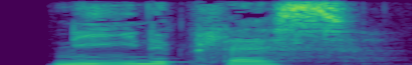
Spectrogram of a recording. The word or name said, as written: niendeplads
